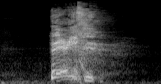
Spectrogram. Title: Really Strong Sneezes (m)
